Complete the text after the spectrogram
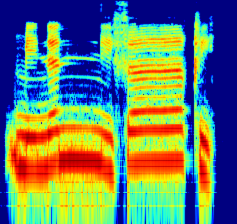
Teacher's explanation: Faut que tu restes un peu plus sur le noun, vu que c'est deux temps.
